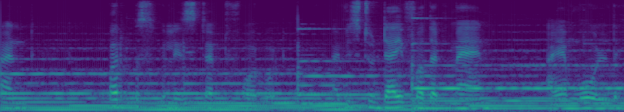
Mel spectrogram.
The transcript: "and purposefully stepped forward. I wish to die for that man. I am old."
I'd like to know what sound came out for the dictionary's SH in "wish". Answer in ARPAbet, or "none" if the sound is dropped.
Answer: S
